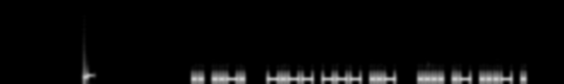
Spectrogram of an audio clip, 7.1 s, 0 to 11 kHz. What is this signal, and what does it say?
Morse code, heard as a keyed tone, about 28 wpm, 700 Hz. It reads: IF YOU HAVE
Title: Sets of 3 Words 28wpm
